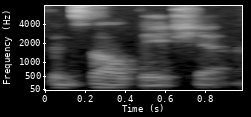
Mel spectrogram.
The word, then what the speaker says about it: consultation: corction ya satu aja ketika bilang consultation bukan consultation consult ya consultation consult nah jadi eh u dibaca a di situ consultation What semester are you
